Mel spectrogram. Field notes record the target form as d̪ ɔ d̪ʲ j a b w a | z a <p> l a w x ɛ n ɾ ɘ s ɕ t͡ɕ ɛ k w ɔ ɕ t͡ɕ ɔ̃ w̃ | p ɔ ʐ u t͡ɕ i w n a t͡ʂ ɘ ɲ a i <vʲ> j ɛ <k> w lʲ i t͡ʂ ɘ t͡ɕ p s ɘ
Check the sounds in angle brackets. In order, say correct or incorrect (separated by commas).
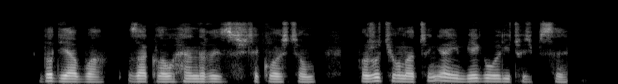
incorrect, incorrect, incorrect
